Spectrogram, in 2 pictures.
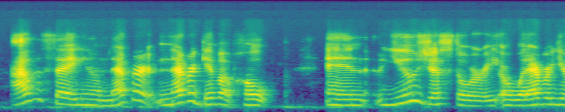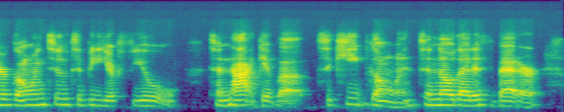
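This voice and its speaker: In a normal speaking voice with an American accent, a woman speaks at a fairly slow pace with fairly low pitch and ordinary pitch variation. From Virginia, US. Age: 40s. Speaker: IT transformation leader. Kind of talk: interview.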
